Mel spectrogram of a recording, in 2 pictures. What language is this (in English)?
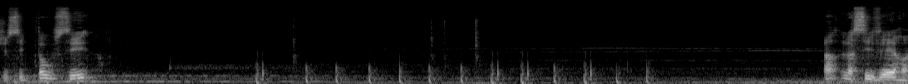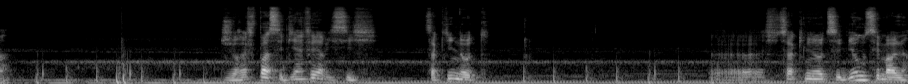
French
